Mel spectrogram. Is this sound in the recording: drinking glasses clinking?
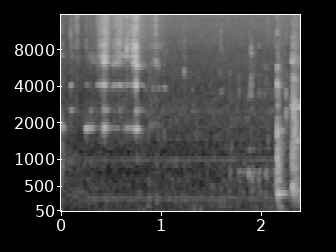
yes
